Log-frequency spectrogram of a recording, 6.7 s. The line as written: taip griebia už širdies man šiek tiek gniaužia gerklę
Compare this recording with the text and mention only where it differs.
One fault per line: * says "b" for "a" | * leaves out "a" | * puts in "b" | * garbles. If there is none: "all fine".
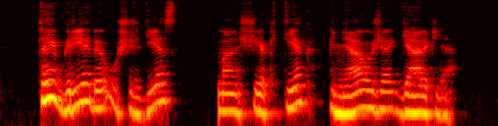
all fine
